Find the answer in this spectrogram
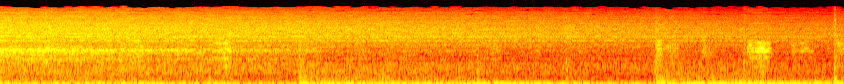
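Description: Trailer sound design: a steady low droning rumble, with a high ringing tone fading out over the first second or so and a few short sharp ticks near the end.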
